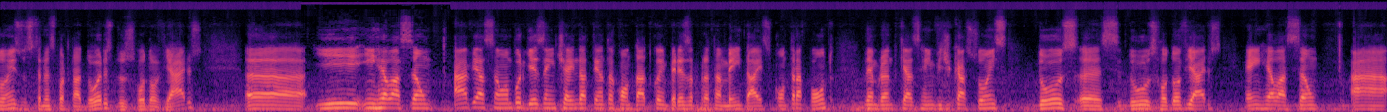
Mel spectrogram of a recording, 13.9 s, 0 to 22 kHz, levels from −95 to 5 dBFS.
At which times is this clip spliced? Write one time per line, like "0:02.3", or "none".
none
